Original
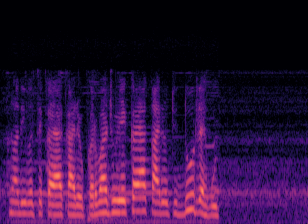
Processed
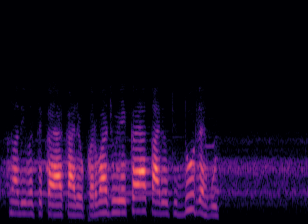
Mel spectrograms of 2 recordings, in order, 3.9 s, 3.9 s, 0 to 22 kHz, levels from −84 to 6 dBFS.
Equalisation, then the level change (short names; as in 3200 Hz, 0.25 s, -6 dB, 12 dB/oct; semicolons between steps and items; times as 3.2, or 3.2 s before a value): band-pass 1000 Hz, Q 7.2; +7.0 dB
